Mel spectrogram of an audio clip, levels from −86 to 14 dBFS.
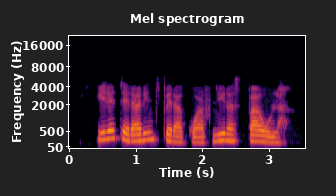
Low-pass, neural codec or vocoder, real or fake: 5.4 kHz; none; real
